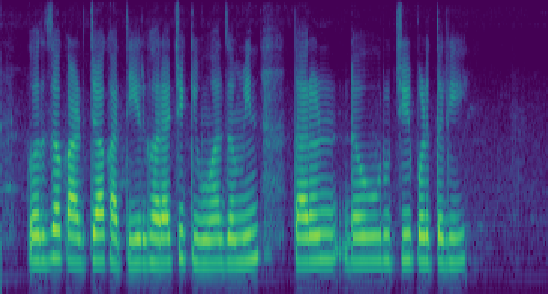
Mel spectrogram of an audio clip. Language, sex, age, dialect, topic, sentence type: Marathi, female, 18-24, Southern Konkan, banking, question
